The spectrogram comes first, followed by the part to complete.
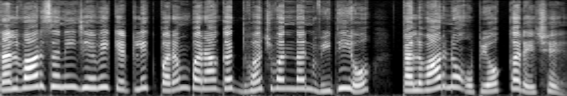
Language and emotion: Gujarati, neutral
